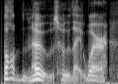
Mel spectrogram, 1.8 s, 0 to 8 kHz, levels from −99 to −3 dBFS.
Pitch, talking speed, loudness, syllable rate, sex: 170 Hz, 170 wpm, -21 LUFS, 4.3 syllables/s, female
